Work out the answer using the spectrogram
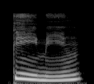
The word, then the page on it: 地名: dì míng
